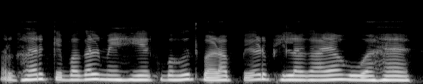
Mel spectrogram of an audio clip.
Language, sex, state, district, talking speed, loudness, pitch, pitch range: Hindi, female, Jharkhand, Garhwa, 200 wpm, -11 LUFS, 210 Hz, 200-220 Hz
